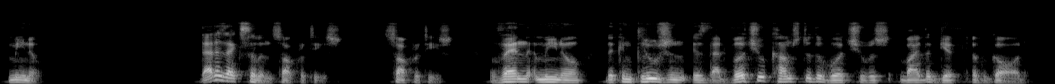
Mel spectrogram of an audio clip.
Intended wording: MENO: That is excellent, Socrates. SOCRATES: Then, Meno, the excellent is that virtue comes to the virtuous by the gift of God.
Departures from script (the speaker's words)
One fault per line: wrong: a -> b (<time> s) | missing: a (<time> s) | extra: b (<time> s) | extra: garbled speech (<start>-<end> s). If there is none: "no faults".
wrong: excellent -> conclusion (6.2 s)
